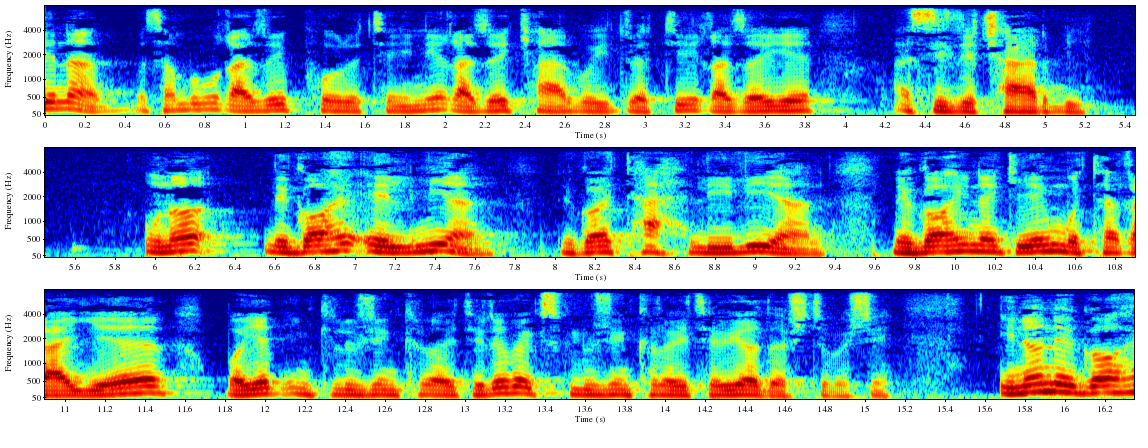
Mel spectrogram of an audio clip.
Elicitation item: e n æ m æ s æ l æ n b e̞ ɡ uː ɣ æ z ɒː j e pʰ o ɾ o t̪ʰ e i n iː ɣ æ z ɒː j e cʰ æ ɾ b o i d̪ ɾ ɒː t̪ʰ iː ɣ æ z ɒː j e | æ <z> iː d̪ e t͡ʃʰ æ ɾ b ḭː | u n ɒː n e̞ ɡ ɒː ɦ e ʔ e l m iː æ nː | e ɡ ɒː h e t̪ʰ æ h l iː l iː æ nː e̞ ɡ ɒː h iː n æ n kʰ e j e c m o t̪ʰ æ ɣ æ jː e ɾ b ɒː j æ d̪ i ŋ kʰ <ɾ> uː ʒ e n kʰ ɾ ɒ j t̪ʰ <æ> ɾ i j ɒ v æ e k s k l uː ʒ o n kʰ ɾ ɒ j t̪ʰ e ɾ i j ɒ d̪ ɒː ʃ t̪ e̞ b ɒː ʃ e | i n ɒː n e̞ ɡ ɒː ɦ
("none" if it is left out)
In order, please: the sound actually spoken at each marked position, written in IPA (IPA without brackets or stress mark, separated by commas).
s, l, e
